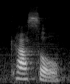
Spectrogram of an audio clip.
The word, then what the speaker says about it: castle: Letter T is silent when it comes after an S in words like castle, whistle, listen, fasten. And with the last letter we have today, letter W.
